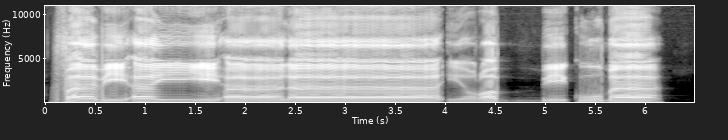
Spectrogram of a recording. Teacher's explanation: rabbikuma pada lafal ma ada mad tabi'i panjangnya 2 harokat.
